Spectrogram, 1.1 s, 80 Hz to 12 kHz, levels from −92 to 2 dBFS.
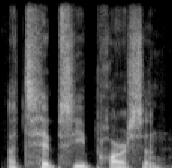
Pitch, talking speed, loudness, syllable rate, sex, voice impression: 100 Hz, 155 wpm, -20 LUFS, 4.8 syllables/s, male, masculine, adult-like, thick, tensed, powerful, hard, raspy, cool, intellectual, friendly, wild, lively, kind, slightly modest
